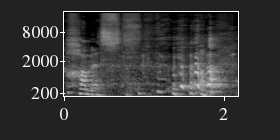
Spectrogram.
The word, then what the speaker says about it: hummus: Rather, hummus. The authentic pronunciation.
